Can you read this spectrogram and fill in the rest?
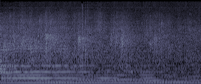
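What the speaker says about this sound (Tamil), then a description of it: "மழையை கொடுத்ததற்காக நன்றி." Rain falls steadily throughout a Sunday church service, a continuous broadband hiss with sustained keyboard or organ tones held underneath and no break.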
